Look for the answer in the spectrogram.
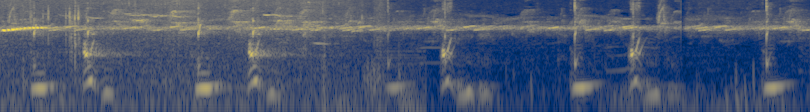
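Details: In a wetland in breeding season, a male American Bittern gives its deep, gulping "pump-er-lunk" song, which can carry for miles, repeated about every second and a half over a steady high-pitched insect or frog trill.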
